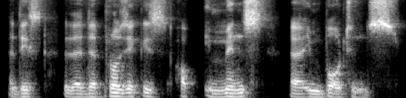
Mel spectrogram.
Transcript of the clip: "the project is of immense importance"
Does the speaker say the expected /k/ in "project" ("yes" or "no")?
yes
